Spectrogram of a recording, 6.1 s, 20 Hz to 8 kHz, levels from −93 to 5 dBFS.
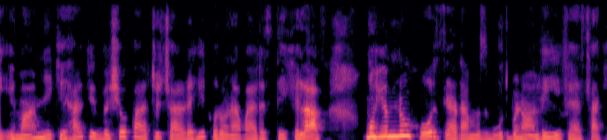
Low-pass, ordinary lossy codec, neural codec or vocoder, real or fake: none; none; codec, 16 kHz, 2 kbps, FreqCodec, larger model; fake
